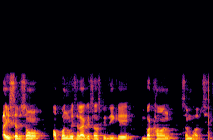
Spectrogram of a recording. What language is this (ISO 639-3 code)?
mai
